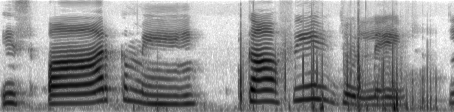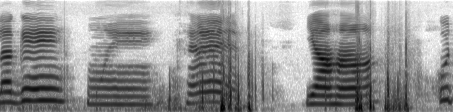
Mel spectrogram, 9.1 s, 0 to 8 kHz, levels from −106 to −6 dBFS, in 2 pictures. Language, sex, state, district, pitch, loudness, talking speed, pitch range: Hindi, male, Punjab, Fazilka, 250 Hz, -16 LUFS, 65 wpm, 225-300 Hz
